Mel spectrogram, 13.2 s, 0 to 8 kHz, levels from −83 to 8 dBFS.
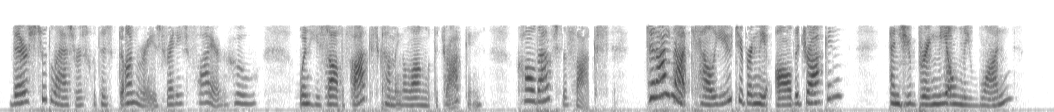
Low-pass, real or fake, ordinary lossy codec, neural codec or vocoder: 7.2 kHz; fake; AAC, 16 kbps; codec, 16 kHz, 8 kbps, FunCodec, trained on Chinese and English, 25 frames a second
